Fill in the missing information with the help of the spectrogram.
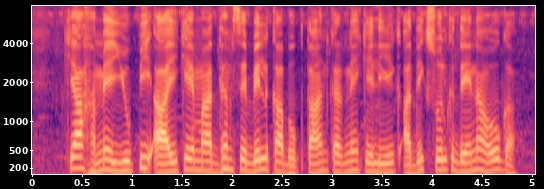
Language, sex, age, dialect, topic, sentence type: Hindi, male, 18-24, Awadhi Bundeli, banking, question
